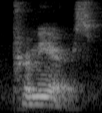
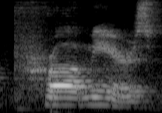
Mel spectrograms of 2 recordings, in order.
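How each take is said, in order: First: The first vowel is a short 'ih' sound. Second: The first vowel is a short 'uh' sound. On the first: "It's more of a more of this I sound" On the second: "the perfect schwa"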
